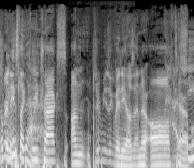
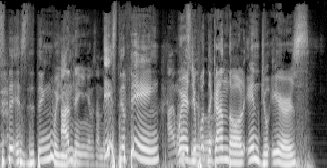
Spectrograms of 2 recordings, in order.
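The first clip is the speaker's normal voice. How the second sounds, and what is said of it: Put-on Puerto Rican accent. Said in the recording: “That's my mom's accent... that's Miss Puerto Rico right now”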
